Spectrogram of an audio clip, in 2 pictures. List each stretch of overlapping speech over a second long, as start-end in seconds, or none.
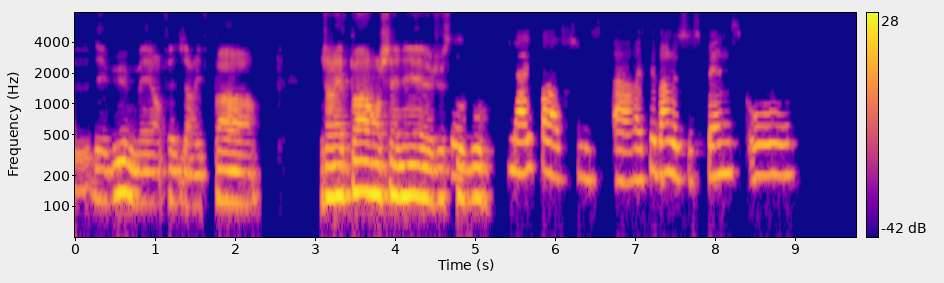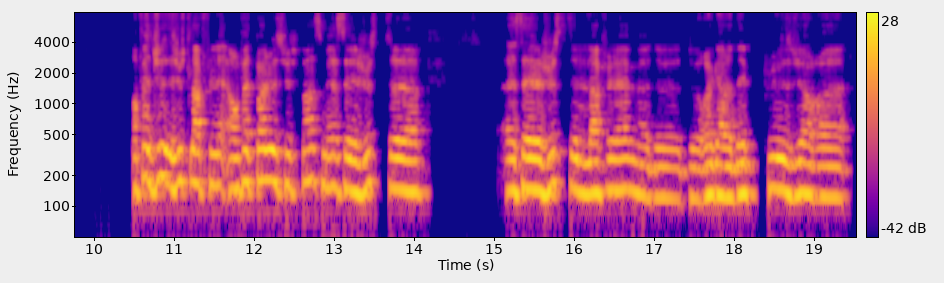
none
